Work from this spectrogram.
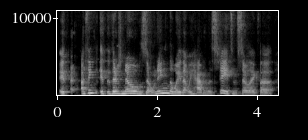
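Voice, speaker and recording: A woman's voice: fairly high pitch, normal speed. Chatty young woman in a roomy-sounding room. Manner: chatty, explanatory, frequent fillers and laughs. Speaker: podcast guest. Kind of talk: casual conversational interview. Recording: roomy echo.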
